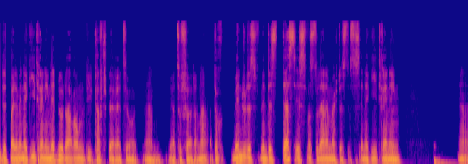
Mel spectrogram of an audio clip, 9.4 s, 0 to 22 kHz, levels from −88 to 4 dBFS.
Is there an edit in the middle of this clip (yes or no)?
yes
